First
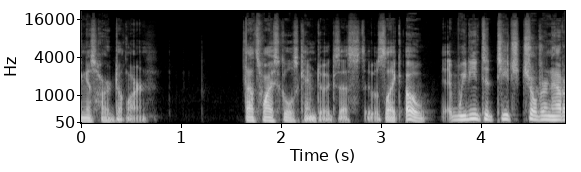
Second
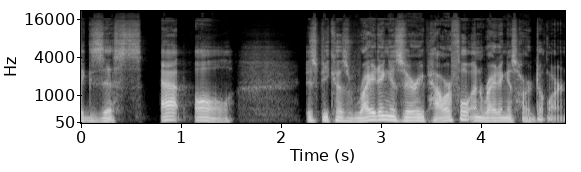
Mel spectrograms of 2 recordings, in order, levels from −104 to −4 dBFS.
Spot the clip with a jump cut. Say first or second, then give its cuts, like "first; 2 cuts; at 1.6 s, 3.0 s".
first; 1 cut; at 3.6 s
